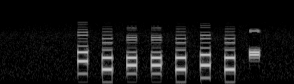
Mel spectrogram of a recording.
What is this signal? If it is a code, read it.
Multi-frequency trunk signalling (R1, as on North American trunks), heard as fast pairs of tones, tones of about 100 ms. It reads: KP 455484 ST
